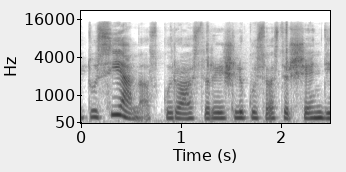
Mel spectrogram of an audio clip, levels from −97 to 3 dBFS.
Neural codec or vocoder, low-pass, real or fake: vocoder, 44.1 kHz, 128 mel bands every 512 samples, BigVGAN v2; 14.4 kHz; fake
